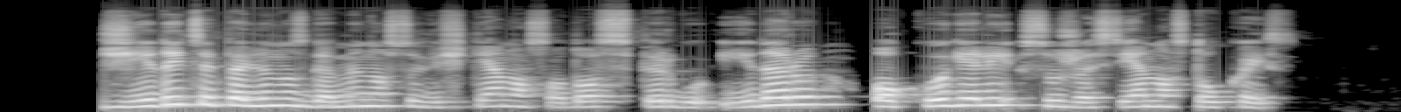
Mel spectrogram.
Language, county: Lithuanian, Kaunas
